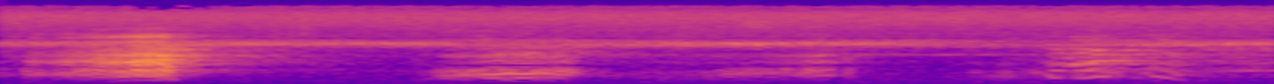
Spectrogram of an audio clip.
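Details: Several green-winged macaws descending along vines give harsh, rasping calls at medium close range: a strong grating squawk at the start, then three softer throaty calls spaced about a second apart, with a constant hiss behind.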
